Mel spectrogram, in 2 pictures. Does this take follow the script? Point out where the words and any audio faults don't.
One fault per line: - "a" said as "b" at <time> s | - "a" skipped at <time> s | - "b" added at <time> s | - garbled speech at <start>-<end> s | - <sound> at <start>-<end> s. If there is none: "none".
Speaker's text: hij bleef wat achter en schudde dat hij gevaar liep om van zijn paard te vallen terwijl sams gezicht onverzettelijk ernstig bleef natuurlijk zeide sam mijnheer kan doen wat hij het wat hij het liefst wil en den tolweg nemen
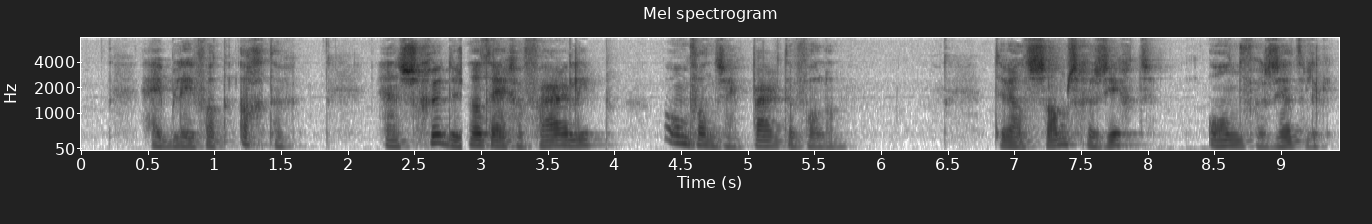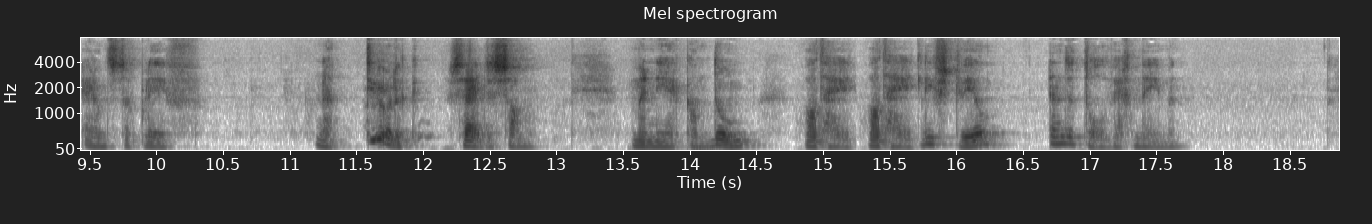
none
